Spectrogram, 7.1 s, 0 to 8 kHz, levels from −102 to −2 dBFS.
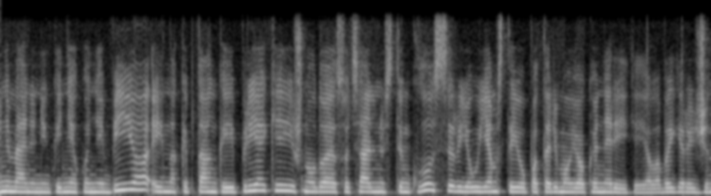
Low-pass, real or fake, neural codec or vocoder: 7.2 kHz; real; none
